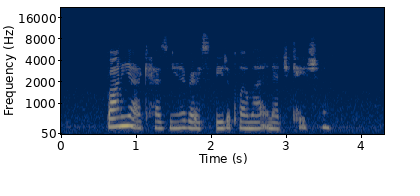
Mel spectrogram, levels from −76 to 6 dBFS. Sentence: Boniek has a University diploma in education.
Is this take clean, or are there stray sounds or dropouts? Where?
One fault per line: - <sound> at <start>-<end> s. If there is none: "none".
- dropout at 2.0-2.1 s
